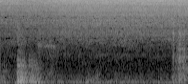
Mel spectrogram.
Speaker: you can still hear the hissing but I'm hoping you can distinguish the dist the difference between the cabinet over there and the fact that this isn't leaking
